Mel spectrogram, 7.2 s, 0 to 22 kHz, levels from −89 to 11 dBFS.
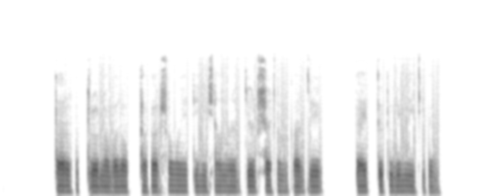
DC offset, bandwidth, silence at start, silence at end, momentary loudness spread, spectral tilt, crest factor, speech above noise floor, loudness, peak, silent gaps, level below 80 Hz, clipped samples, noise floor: under 0.1%; 7 kHz; 0.8 s; 0.65 s; 7 LU; -7.5 dB/octave; 20 dB; over 59 dB; -32 LUFS; -14 dBFS; 1.19-1.30 s, 1.95-2.09 s, 2.83-2.89 s, 3.62-3.67 s, 4.85-5.33 s, 5.54-5.65 s; -64 dBFS; under 0.1%; under -90 dBFS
